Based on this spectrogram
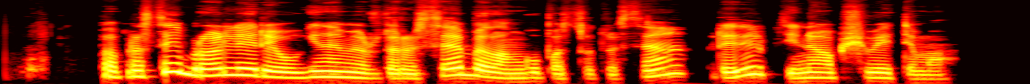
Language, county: Lithuanian, Vilnius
